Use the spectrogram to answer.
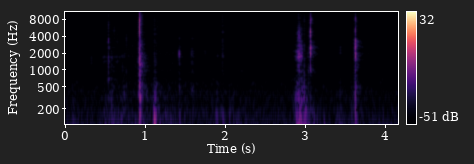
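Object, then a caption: Soap bar shaved with a knife blade. A utility knife blade shaves the black glitter coating off a small, solid, pale blue Coast soap bar held in the hand. The scrapes come as short, crisp, bright clicks and crunches with almost no low end, spaced irregularly over a quiet background, with a brief gritty cluster near the end.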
